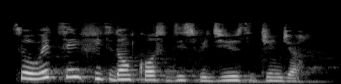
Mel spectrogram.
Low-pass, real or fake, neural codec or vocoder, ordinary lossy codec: 7.2 kHz; real; none; MP3, 32 kbps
